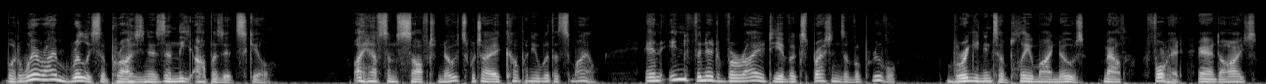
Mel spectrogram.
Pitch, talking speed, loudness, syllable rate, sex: 130 Hz, 170 wpm, -19 LUFS, 5.9 syllables/s, male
